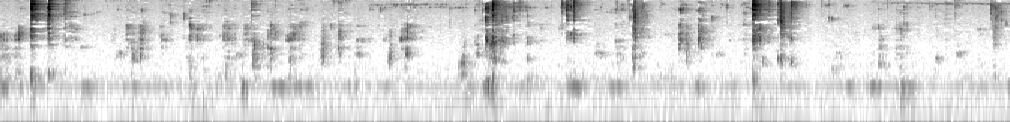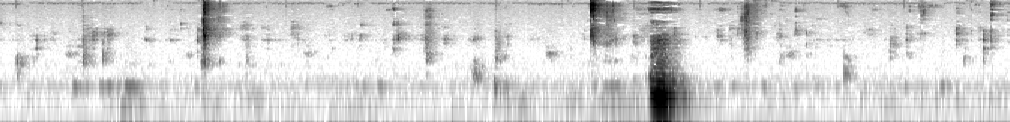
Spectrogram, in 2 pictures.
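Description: Close-up chewing of roast beef, mashed potatoes and green beans: soft mouth sounds with scattered sharp clicks, and a short hummed sound about fourteen seconds in.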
